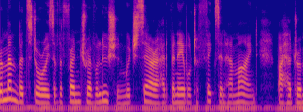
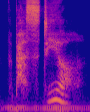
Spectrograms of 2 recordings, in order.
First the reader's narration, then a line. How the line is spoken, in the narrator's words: half-whispered Ermengarde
